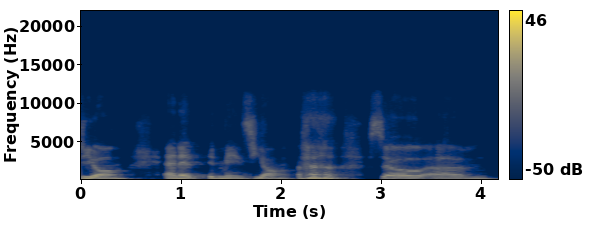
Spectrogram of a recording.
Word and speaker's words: Jong: You pronounce it perfect. It's young, and it means young.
